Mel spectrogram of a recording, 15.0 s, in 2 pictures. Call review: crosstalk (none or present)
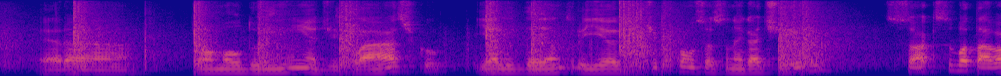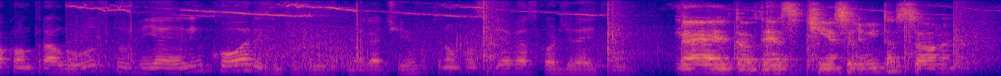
none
